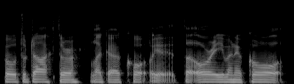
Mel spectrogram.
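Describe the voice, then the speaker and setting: A man from Finland chatting casually, halting often as he searches for words. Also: on the low side, monotone, creaky, darkish tone, clear, resonant tone, no echo. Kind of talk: casual chat.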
